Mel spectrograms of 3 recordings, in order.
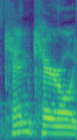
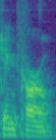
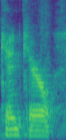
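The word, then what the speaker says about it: Ken Caryl: And then the last one I got to talk about is Ken Carroll. Yes, that's how we pronounce it, not Ken Carl. We pronounce it Ken Carol.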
